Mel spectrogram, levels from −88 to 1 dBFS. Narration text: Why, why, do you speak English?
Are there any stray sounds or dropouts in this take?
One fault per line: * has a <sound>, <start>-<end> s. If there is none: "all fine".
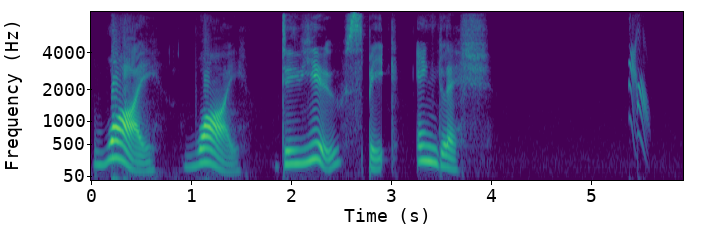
* has a chirp, 5.4-5.6 s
